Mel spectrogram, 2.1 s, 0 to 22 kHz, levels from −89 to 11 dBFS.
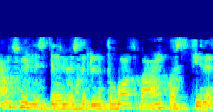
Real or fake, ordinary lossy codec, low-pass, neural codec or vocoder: real; MP3, 24 kbps; 5.4 kHz; none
